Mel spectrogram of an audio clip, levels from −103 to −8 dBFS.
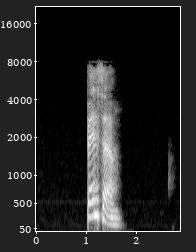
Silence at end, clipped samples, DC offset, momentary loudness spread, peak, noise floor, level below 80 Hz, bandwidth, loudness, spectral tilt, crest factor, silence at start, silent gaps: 1.2 s; under 0.1%; under 0.1%; 13 LU; -2 dBFS; -88 dBFS; -64 dBFS; 8.2 kHz; -15 LUFS; -3.5 dB/octave; 18 dB; 1.05 s; none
